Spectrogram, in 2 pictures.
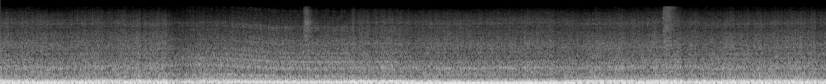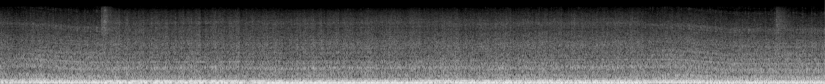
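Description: A heavy truck engine drones steadily, rising and dropping in pitch as it changes gear.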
